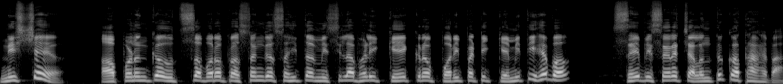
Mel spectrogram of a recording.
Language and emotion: Odia, happy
